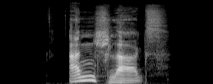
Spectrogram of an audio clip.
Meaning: genitive singular of Anschlag
- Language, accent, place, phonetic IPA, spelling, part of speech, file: German, Germany, Berlin, [ˈanˌʃlaːks], Anschlags, noun, De-Anschlags.ogg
